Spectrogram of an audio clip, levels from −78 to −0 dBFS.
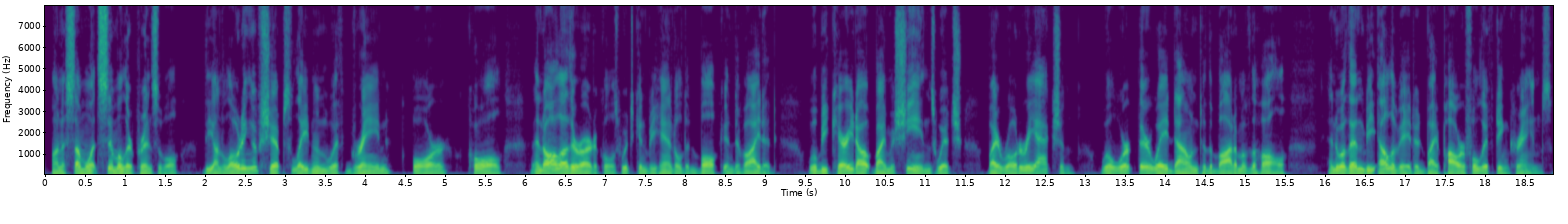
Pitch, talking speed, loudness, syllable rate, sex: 105 Hz, 180 wpm, -19 LUFS, 5.3 syllables/s, male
